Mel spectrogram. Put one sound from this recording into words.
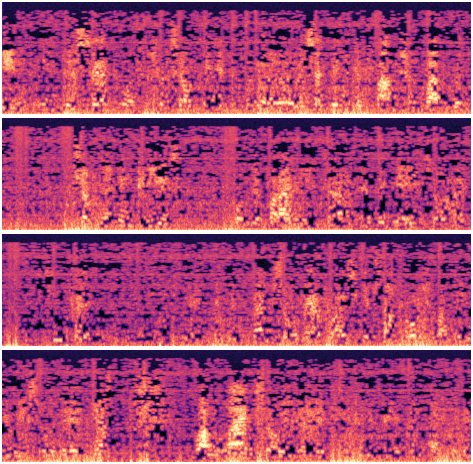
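An elderly man lectures calmly, heard through a microphone in a large room.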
